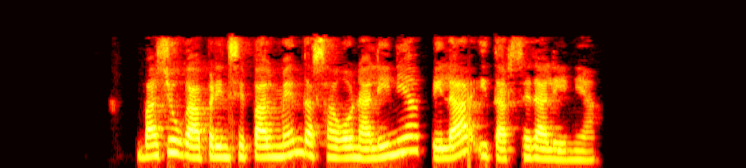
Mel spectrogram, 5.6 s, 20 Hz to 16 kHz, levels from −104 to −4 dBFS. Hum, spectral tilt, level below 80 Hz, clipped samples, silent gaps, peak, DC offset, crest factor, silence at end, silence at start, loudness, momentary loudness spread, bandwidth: none; -4 dB/octave; -60 dBFS; under 0.1%; none; -2 dBFS; under 0.1%; 18 dB; 1.15 s; 1.05 s; -18 LUFS; 7 LU; 8.2 kHz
